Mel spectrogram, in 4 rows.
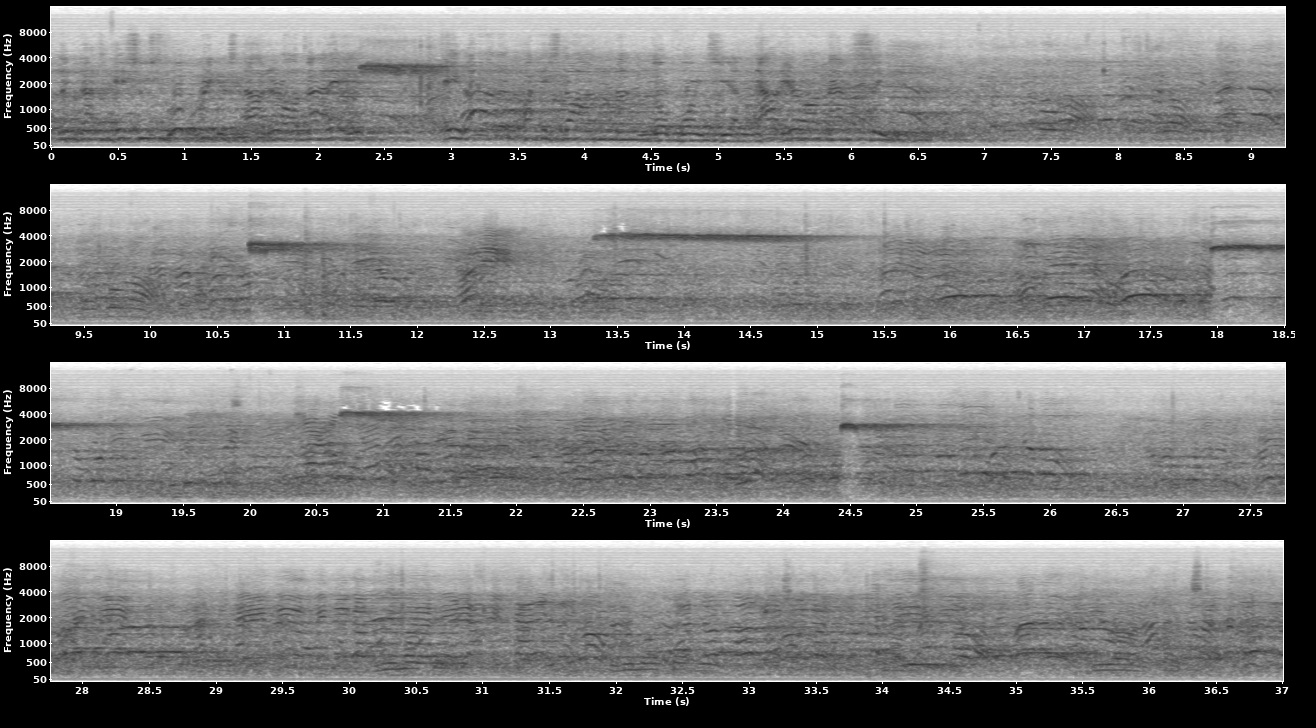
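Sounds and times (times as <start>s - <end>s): many voices chattering: 0.0s - 37.0s
high whistle blasts: 2.3s - 3.0s, 10.7s - 11.3s, 13.3s - 15.1s, 17.9s - 18.8s, 20.6s - 21.4s, 24.4s - 25.1s.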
